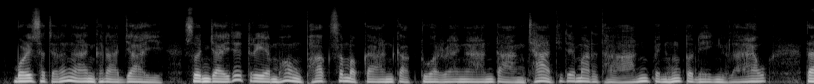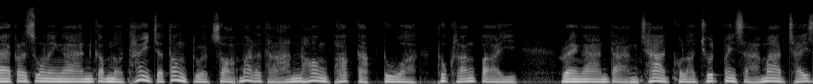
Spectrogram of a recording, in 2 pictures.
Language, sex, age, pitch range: Thai, male, 60-79, 115-145 Hz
